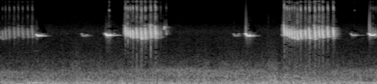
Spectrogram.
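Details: Captive pied triller song, chosen from four pet birds of different owners for tutoring other songbirds: short thin whistles around two seconds apart, then two bursts of rapid buzzy chatter, over a steady low trickling-water hiss.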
